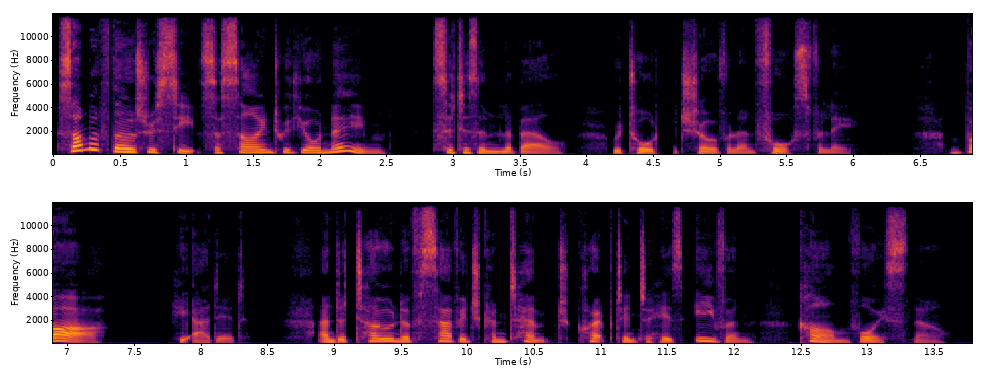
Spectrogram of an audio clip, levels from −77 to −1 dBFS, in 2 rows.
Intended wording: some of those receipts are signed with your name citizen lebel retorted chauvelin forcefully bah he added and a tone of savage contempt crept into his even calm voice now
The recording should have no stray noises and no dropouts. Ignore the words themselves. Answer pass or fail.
fail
